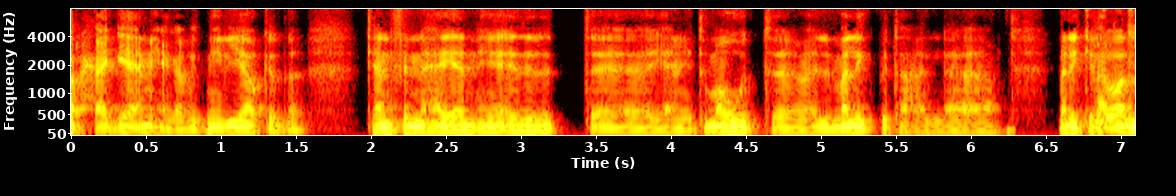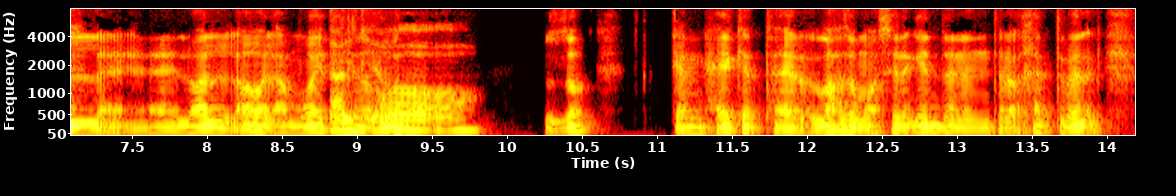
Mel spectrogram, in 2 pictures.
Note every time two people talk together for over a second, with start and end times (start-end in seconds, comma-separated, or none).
none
